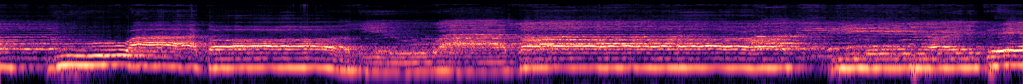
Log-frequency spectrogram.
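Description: Slow worship singing by voices, holding long drawn-out notes of one to three seconds each with short breaths between.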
